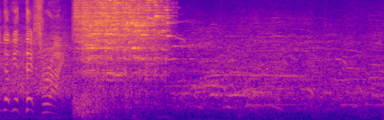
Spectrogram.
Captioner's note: glass shatters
